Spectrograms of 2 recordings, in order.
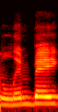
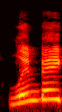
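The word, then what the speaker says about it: Limbe: near this beach in limbay cameroon which is my mom's hometown limbae cameroon it's spelled like l-i-m-b-e if you guys like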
